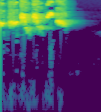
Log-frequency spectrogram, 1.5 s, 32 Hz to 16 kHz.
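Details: Double-collared seedeater, a young male born March 2019, marking territory with one loud, high, warbling phrase of five or six quick slurred notes that ends abruptly.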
